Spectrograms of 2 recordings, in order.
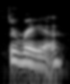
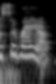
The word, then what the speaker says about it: Saraya: Soraya. Saraya. Oh, I should put a R-A-Y in there. That would make me say it correctly. S-A-R. There you go. Saraya. I wrote it phonetically. Okay, now Saraya, there is a gentleman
